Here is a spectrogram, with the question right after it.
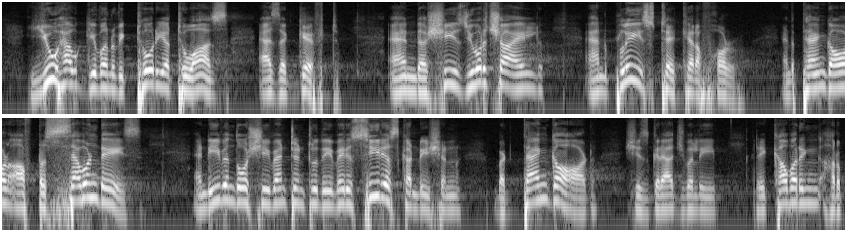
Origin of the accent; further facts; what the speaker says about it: India; I come from India, many of you know me. I live in India with my wife Elizabeth and our children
